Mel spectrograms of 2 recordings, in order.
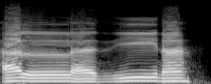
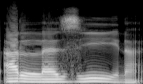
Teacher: dengan ujung lidah kita menempelkan dengan gigi sari atas. Zi. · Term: zal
